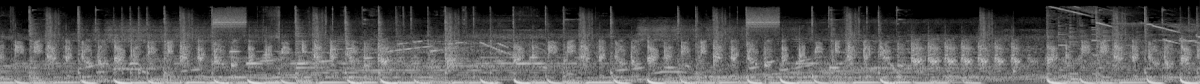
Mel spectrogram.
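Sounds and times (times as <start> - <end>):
hi-hats: 0.0 - 12.0
rolling bassline: 0.0 - 12.0.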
